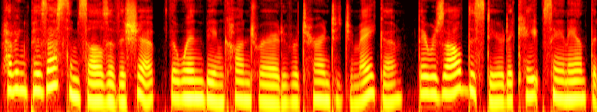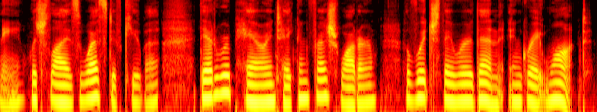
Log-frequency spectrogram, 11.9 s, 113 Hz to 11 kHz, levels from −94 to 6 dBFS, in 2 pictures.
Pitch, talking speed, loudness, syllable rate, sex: 195 Hz, 215 wpm, -18 LUFS, 5.5 syllables/s, female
